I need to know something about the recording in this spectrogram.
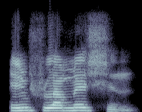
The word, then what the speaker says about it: inflammation: So stress is on MA before TION.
